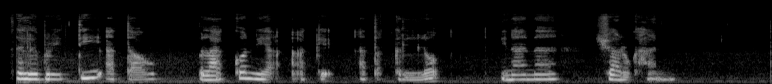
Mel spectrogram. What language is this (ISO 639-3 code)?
xkl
